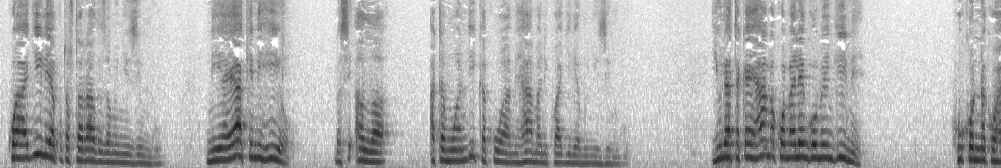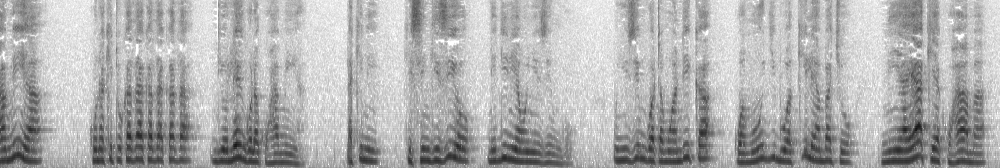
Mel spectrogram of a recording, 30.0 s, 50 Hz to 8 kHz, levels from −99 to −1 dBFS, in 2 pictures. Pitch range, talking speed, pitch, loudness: 160-215 Hz, 110 wpm, 190 Hz, -23 LUFS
